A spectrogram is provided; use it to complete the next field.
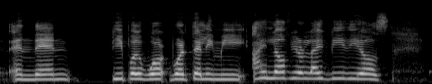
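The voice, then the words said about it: Speaker's own foreign accent. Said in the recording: “She loves my accent. ... they don't mind my accent”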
